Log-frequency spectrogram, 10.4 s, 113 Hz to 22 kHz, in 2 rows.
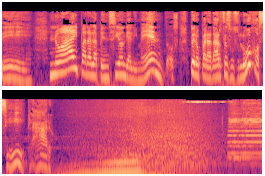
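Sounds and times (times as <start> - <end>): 
speech: 0.0 - 6.3
car engine revving as the car drives in: 6.2 - 9.7.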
